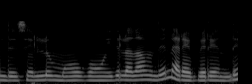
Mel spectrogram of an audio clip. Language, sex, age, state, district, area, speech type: Tamil, female, 30-45, Tamil Nadu, Nagapattinam, rural, spontaneous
